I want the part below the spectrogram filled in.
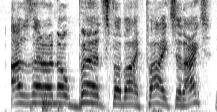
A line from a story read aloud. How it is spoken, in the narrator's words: he shouted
